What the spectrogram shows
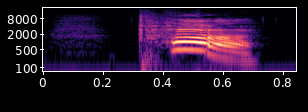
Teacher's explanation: even as teachers, we go p and we add a schwa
